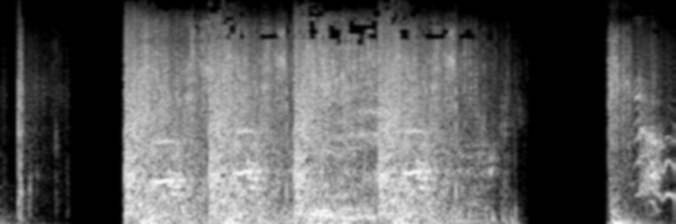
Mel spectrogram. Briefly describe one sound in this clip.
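A loud, harsh scuffle of a struggle bursts out and then stops.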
